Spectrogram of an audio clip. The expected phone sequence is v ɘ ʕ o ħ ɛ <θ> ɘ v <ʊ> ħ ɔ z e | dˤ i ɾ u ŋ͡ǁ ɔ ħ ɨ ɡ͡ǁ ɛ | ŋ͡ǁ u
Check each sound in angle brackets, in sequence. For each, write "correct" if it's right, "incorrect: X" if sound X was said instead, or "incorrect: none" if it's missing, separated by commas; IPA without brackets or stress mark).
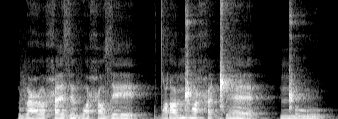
incorrect: z, incorrect: ɔ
